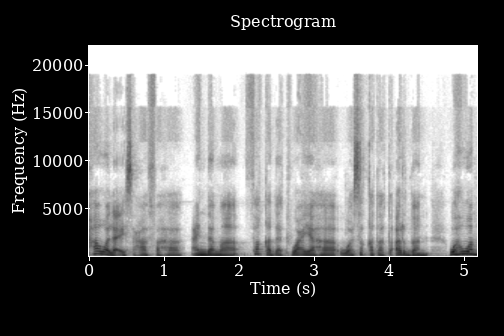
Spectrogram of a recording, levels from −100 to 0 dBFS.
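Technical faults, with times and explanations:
3.59 to 3.61 s, lost packet rebuilt from error correction: a brief stretch of speech turns rougher and noisier but never drops out, which fits a single lost 20 ms packet replaced by the low-bitrate copy carried in the next one. Unlike plain packet-loss concealment, there is no gap, fade or buzzy repeated sound.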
